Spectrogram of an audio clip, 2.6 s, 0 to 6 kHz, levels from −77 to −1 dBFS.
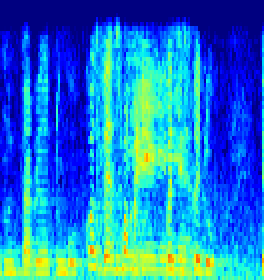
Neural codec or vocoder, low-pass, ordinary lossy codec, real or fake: vocoder, 22.05 kHz, 80 mel bands, Vocos; 5.4 kHz; none; fake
